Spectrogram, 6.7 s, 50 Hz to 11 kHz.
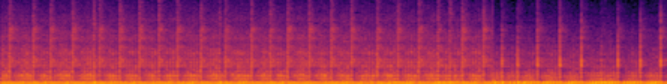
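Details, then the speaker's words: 2016 KTM 300 XCW two-stroke, cold, choke off, after installing new starter: crisp, evenly spaced two-stroke popping about four beats a second holds steady after the cold start; engine healthy, starter fix working. "Cold. It's never done that before. It definitely turns over faster."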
